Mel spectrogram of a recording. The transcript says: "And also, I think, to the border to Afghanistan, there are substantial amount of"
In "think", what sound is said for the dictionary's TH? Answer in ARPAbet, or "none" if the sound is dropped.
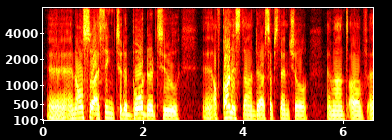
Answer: TH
